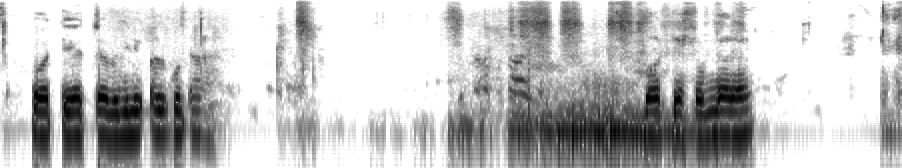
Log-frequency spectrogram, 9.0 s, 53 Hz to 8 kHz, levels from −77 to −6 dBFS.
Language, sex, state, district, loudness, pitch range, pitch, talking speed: Hindi, male, Bihar, Araria, -14 LUFS, 145-170 Hz, 155 Hz, 55 wpm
